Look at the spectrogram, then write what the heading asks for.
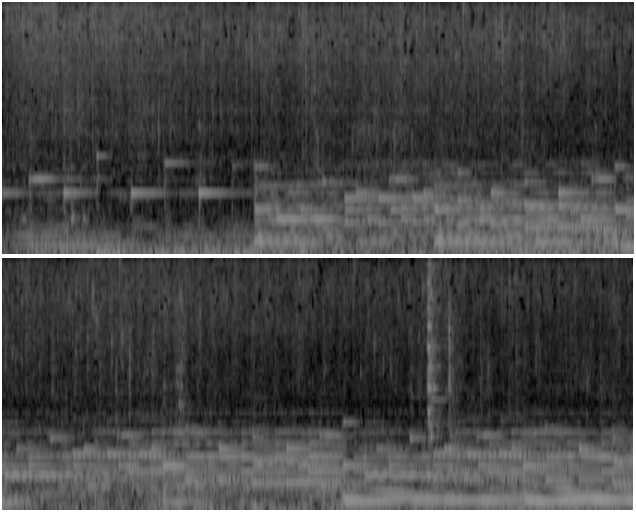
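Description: Background music of slow, held instrumental chords over the steady hiss of chicken keema tikkis frying in hot oil, with one sharp tick near the end.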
